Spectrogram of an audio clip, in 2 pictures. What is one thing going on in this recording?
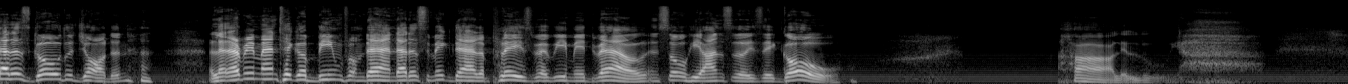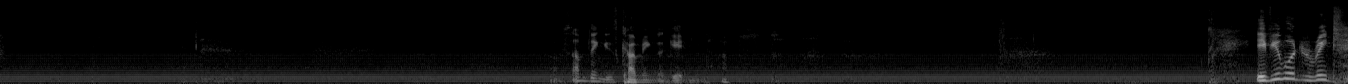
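A man preaches with animation into a microphone, pausing at times.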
